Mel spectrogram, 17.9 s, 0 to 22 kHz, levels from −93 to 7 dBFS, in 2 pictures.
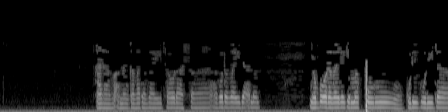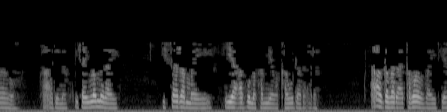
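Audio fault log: Throughout: MP3 compression, heavy. Nothing above 4.5 kHz remains, and the speech sounds watery and swirly, likely from a very low bitrate near 8 kbps.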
